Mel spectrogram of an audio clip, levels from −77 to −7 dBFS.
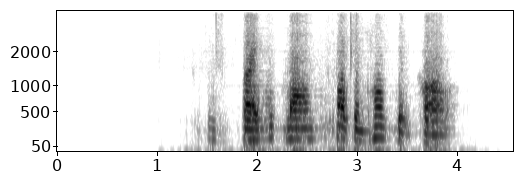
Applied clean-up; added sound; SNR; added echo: neural separator model SepFormer WHAMR!.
